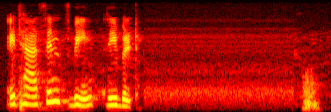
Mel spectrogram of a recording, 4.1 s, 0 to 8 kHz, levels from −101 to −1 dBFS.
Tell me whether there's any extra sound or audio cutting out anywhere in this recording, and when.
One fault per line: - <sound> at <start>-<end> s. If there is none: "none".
none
